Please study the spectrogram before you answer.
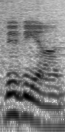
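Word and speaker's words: Vivillon: ass it's booty cheek vivon vivon it's vivon that's how it's pronounced it's vivon but it's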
